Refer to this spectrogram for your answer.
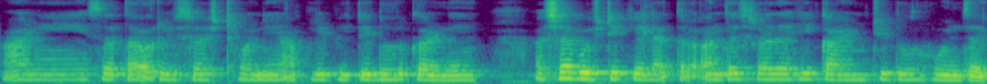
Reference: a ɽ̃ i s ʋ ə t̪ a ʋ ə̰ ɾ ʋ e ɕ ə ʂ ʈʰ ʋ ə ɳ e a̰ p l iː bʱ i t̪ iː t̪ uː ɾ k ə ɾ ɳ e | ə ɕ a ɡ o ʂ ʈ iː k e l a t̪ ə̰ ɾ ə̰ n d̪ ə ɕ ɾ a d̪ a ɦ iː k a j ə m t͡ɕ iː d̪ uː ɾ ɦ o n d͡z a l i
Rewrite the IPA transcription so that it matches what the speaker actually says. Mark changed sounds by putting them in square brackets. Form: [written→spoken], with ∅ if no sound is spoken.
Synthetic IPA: a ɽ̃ i s ʋ ə t̪ a ʋ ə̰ ɾ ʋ [e→i] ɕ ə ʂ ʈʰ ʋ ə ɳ e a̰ p l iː bʱ i t̪ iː [t̪→d̪] uː ɾ k ə ɾ ɳ e | ə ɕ a ɡ o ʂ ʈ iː k e l a t̪ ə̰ ɾ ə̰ n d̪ ə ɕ ɾ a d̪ a ɦ iː k a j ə m t͡ɕ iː d̪ uː ɾ ɦ o n d͡z a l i

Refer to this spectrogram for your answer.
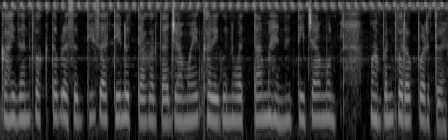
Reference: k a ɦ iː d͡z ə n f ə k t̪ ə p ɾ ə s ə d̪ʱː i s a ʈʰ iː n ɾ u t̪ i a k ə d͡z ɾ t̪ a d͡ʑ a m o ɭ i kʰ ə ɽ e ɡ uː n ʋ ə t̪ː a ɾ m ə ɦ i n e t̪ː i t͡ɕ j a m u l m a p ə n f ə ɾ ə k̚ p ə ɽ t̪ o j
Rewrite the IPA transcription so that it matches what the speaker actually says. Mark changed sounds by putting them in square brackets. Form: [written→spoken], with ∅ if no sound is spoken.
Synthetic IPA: k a ɦ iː d͡z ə n f ə k t̪ ə p ɾ ə s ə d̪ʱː i s a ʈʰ iː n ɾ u t̪ [i→j] a k ə [d͡z→∅] ɾ t̪ a d͡ʑ a m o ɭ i kʰ ə [ɽ→ɾ] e ɡ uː n ʋ ə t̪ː a [ɾ→∅] m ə ɦ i n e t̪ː i t͡ɕ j a m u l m a p ə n f ə ɾ ə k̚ p ə ɽ t̪ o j

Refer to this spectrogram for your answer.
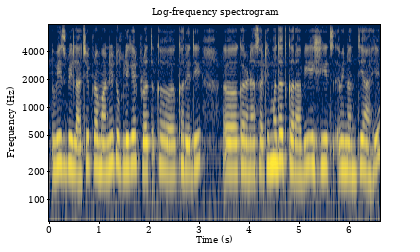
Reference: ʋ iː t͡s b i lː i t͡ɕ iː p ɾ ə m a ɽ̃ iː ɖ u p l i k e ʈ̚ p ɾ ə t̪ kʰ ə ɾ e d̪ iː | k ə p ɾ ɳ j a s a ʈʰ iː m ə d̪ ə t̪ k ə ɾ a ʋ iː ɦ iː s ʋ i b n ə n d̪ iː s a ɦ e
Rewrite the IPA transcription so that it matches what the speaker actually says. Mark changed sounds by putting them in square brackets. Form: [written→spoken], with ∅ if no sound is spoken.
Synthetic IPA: ʋ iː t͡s b i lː [i→a] t͡ɕ iː p ɾ ə m a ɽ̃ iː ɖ u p l i k e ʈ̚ p ɾ ə t̪ kʰ ə ɾ e d̪ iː | k ə [p→∅] ɾ ɳ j a s a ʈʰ iː m ə d̪ ə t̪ k ə ɾ a ʋ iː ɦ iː [s→t͡s] ʋ i [b→∅] n ə n [d̪→t̪] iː [s→∅] a ɦ e

